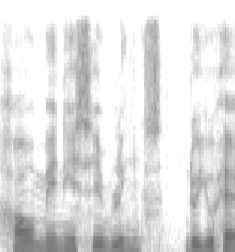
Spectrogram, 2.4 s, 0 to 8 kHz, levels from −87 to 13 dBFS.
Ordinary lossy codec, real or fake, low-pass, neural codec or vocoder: none; fake; 7.2 kHz; vocoder, 22.05 kHz, 80 mel bands, Vocos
